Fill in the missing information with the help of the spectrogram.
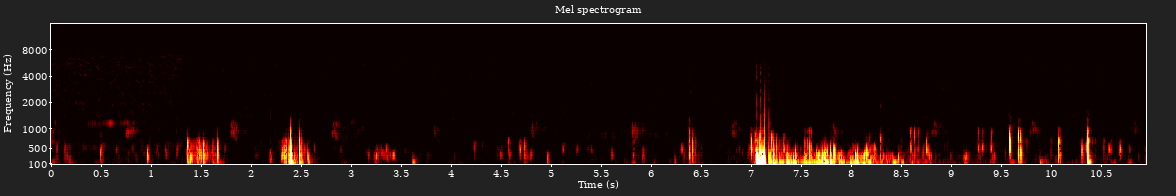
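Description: Low gurgles and rumbles come in scattered bursts, with one longer rolling growl, from an adult's abdomen: ordinary bowel sounds of digestion.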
